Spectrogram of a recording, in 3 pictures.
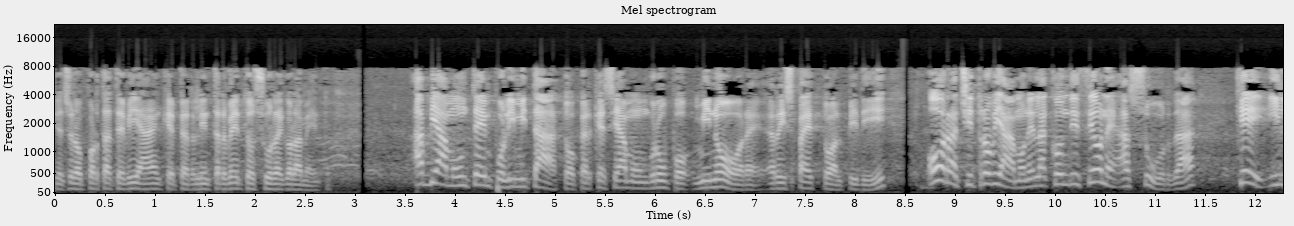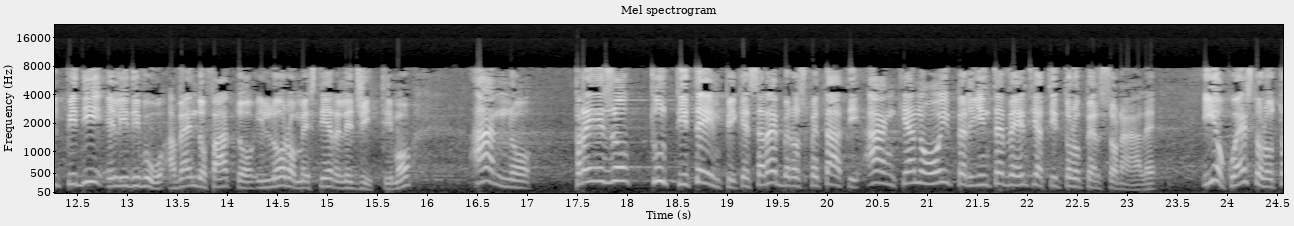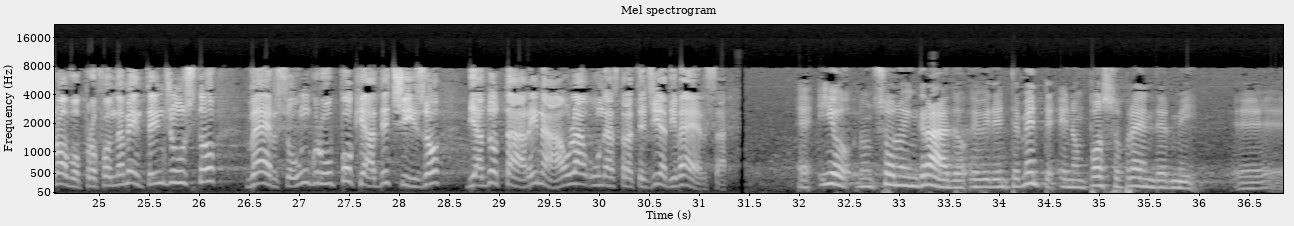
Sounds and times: Speech: 3.6 - 31.3.

